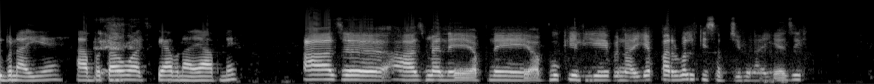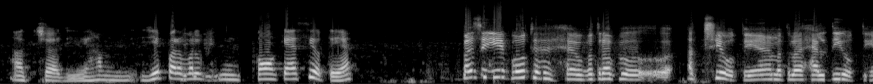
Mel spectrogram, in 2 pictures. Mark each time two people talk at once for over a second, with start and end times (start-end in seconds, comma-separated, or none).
none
